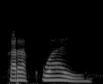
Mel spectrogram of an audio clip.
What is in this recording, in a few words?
"karakuai", Wamesa; hard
